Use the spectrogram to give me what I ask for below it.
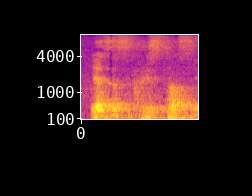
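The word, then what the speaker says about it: Ἰησοῦς Χριστός: 예수스 크리스토스 이렇게 되는가 제가 알고 있기는 그 발음이 그렇게 되는데 그 당시에는 사실은 이 예수라는 이름이 상당히 흔한 이름이었대요.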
